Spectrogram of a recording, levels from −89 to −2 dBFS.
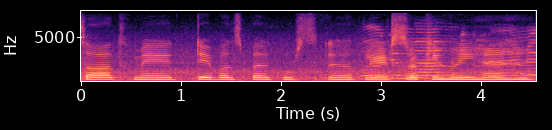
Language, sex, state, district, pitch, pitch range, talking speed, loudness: Hindi, female, Punjab, Pathankot, 225 Hz, 210-235 Hz, 120 wpm, -16 LUFS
